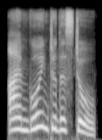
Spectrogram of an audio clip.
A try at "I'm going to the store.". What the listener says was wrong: Great. Just a bit more emphasis on going.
